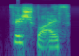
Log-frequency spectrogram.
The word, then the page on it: fishwife: Indian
